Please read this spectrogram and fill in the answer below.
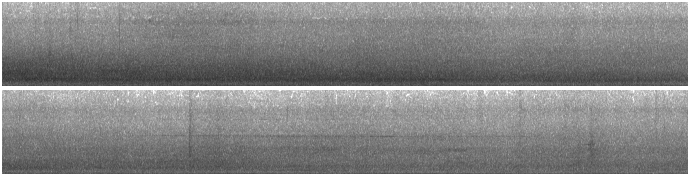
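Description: Street traffic noise: a passing vehicle's tyre noise is loudest at the start and fades away over the first few seconds, over a steady low rumble of traffic.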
